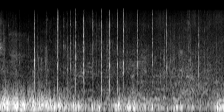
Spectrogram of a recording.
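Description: A quick, irregular run of sharp clicks, about five or six a second, over a low rumble and voices. The clicks stop a little past three seconds in.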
